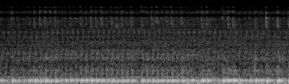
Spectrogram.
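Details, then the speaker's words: Masai 50 Black Road motorbike idling during repair. A small single with a low beat whose revs drift up and down instead of holding; the idle is hunting, cause unknown. "vue là c'est de la merde ça monte ça descend ça on [Rires] voit le régime"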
